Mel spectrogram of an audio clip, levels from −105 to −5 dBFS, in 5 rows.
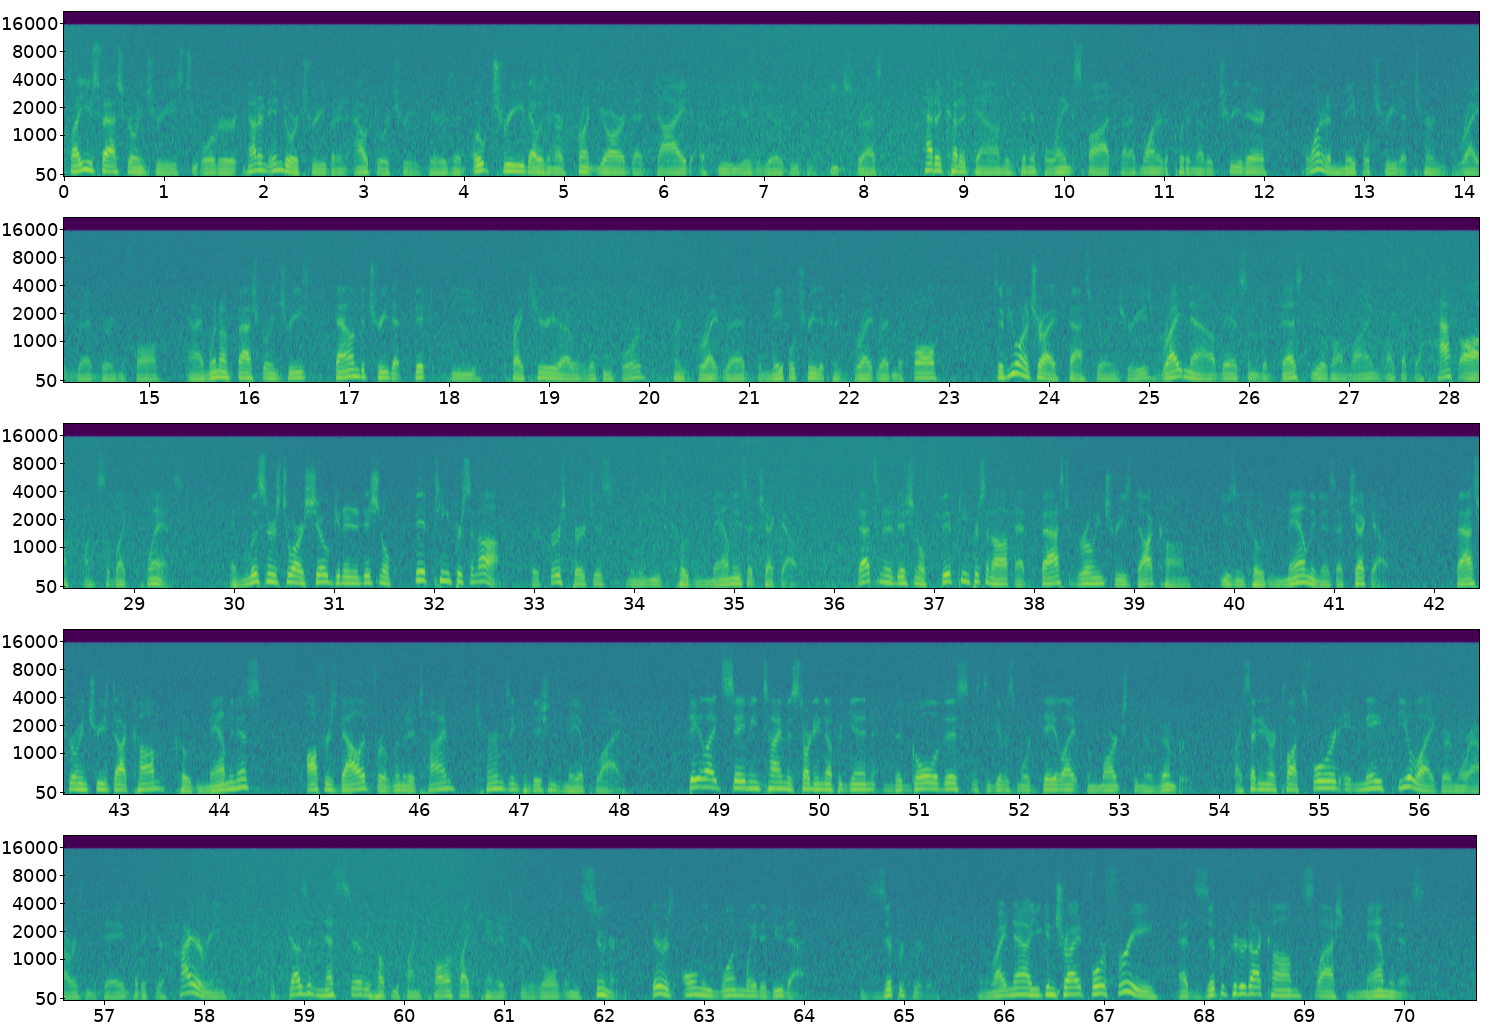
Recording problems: hiss; loud; throughout; 7 dB below the speech

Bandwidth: 15 kHz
